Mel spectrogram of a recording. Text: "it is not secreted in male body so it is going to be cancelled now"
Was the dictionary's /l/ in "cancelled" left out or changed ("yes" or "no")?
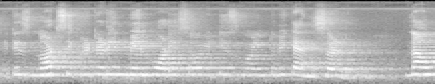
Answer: no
